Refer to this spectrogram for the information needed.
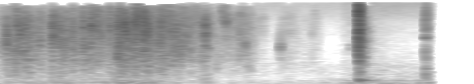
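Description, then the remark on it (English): A paper message slip is crumpled up by hand and thrown toward a trash can: a dense, crinkly rustle for about a second, easing off, then a couple of sharp crackles before it stops abruptly. Fairly quiet, no voices. “who glanced at it briefly, crumpled it up, and threw it toward the trash can.”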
